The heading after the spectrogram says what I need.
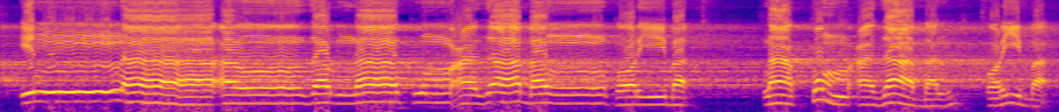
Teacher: Mim mati ketemu ain idhar syafawi. Mimnya tidak boleh ada guna, tidak boleh terjadi guna, karena di situ idhar syafawi.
